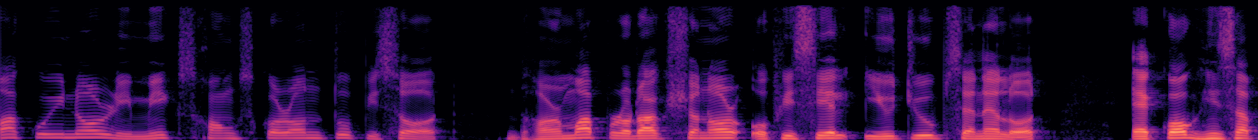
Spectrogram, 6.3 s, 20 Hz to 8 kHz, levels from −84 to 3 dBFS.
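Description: Automatic gain rising affects this speech recording: the gain control judged the input too quiet and kept pushing its gain up from 0.15 s to 4.84 s, by about 14 dB in total. The voice and the background noise therefore swell together in one slow climb over more than four seconds. The audio has been through call microphone processing, and nothing is present above 8 kHz.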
